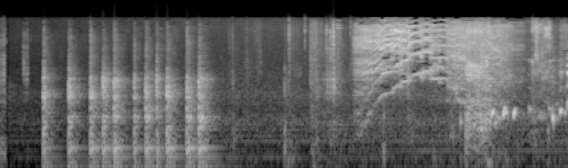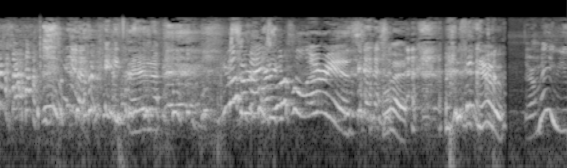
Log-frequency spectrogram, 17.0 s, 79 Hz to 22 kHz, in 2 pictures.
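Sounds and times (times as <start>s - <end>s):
knocks on wooden door: 0.6s - 3.3s.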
